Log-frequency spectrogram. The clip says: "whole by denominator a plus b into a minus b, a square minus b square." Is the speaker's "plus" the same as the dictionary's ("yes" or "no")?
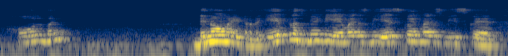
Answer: yes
